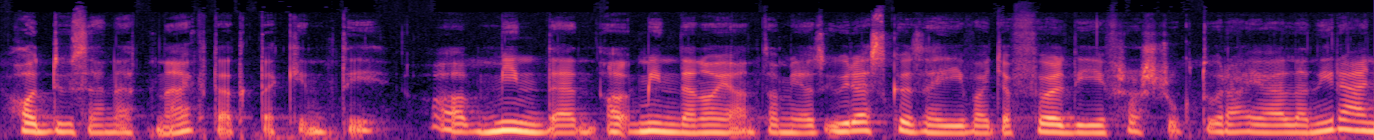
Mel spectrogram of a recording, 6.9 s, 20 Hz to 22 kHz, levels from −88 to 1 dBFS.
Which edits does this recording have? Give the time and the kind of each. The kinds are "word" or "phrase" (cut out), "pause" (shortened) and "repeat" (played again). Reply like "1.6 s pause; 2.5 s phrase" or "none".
1.3 s word; 3.1 s word; 3.8 s word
